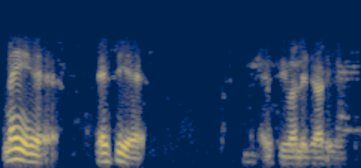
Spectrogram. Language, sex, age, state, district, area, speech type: Urdu, male, 30-45, Uttar Pradesh, Gautam Buddha Nagar, rural, conversation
